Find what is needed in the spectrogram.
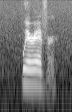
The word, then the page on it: wherever: American English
